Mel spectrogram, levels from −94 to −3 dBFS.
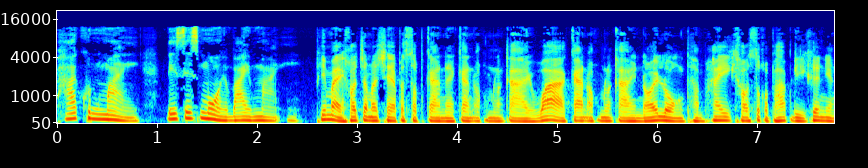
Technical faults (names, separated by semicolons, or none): none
